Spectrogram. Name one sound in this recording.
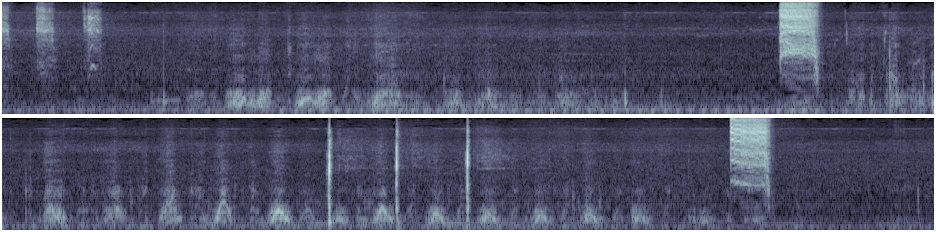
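A monkey picks through another monkey's fur with soft, quick scratching.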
